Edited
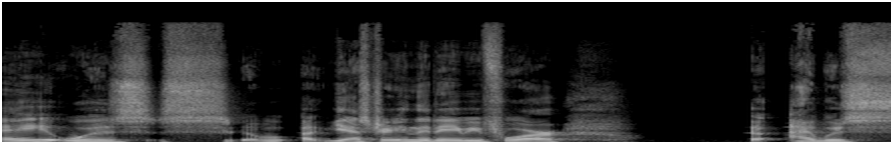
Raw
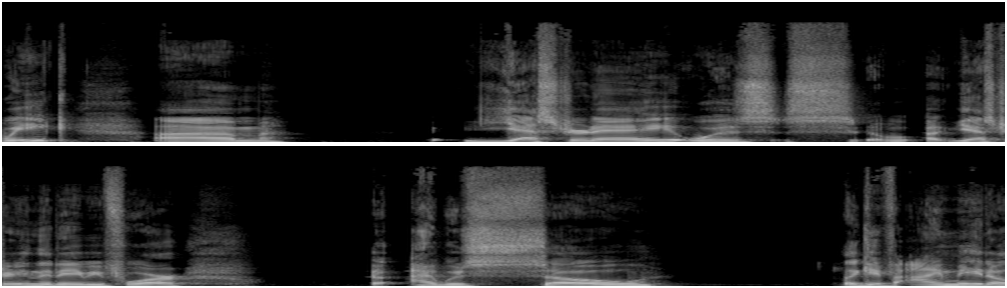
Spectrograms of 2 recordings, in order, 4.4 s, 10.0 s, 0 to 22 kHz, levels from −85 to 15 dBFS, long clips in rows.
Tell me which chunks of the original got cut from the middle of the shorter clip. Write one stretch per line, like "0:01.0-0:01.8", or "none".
none

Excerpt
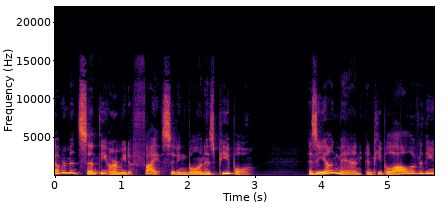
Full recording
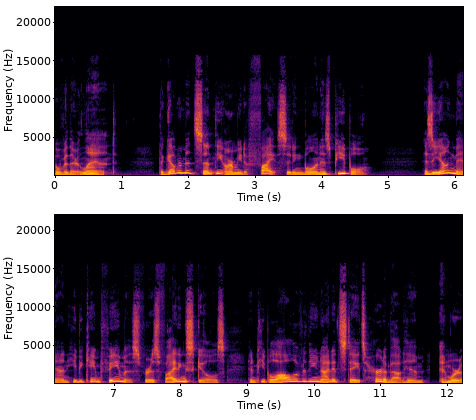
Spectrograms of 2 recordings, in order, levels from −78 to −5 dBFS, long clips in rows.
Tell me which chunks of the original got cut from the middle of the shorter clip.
0:06.3-0:09.0

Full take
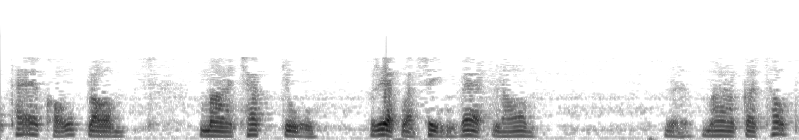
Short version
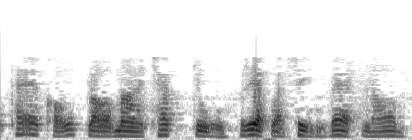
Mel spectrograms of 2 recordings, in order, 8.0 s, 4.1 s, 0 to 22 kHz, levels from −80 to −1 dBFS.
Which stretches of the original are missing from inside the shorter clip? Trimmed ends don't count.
0:01.1-0:02.0
0:03.2-0:03.7

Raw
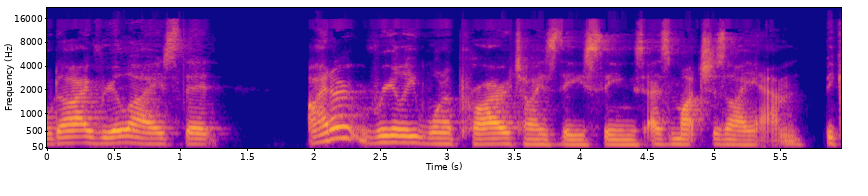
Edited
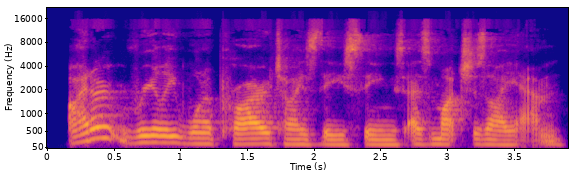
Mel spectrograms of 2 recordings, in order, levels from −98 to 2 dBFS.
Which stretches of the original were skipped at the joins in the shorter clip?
none

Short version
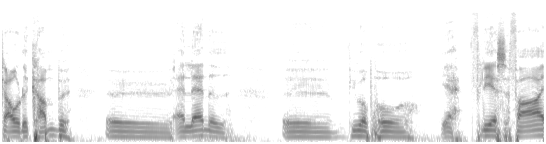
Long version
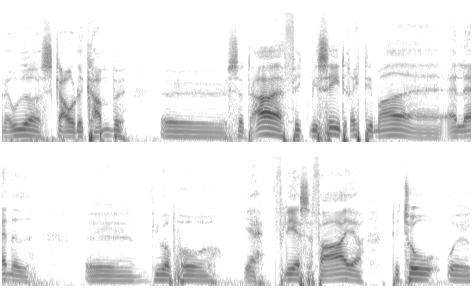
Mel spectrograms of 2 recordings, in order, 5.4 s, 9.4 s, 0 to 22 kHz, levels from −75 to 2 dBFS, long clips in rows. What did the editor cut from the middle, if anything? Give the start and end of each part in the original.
0:02.2-0:04.4

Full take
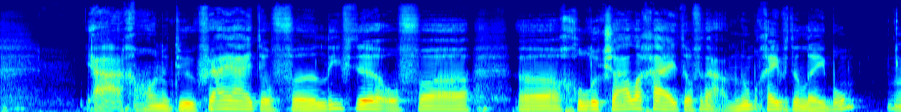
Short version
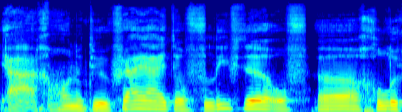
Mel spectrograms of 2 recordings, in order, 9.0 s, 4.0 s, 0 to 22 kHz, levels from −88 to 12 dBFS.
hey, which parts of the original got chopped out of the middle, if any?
0:02.9-0:03.2
0:04.2-0:05.0

